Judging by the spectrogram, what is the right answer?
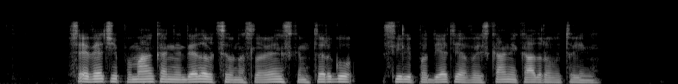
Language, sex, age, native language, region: Slovenian, male, 18-29, Slovenian, Coastal Karst region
